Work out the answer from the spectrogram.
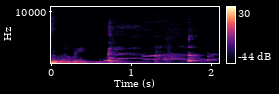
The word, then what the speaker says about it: Louis: what I mean hairy but he's really Lewis Louie Louie it's Louie I read it I'm sorry Louie I really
